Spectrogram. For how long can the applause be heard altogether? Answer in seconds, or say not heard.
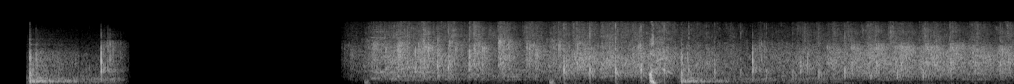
7 s.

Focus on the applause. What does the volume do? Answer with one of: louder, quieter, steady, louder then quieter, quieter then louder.
quieter then louder.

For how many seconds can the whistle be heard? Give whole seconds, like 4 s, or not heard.
3 s.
